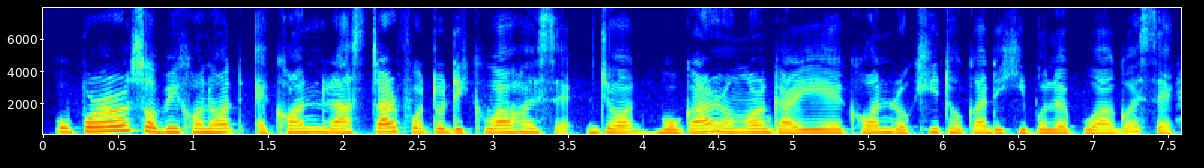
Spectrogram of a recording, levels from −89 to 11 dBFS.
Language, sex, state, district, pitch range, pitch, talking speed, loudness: Assamese, female, Assam, Kamrup Metropolitan, 205-240 Hz, 225 Hz, 135 wpm, -16 LUFS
